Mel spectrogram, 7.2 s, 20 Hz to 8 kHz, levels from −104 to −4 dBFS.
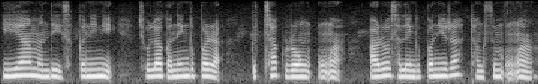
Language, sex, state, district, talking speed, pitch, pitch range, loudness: Garo, female, Meghalaya, North Garo Hills, 100 wpm, 200 Hz, 190-210 Hz, -16 LUFS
